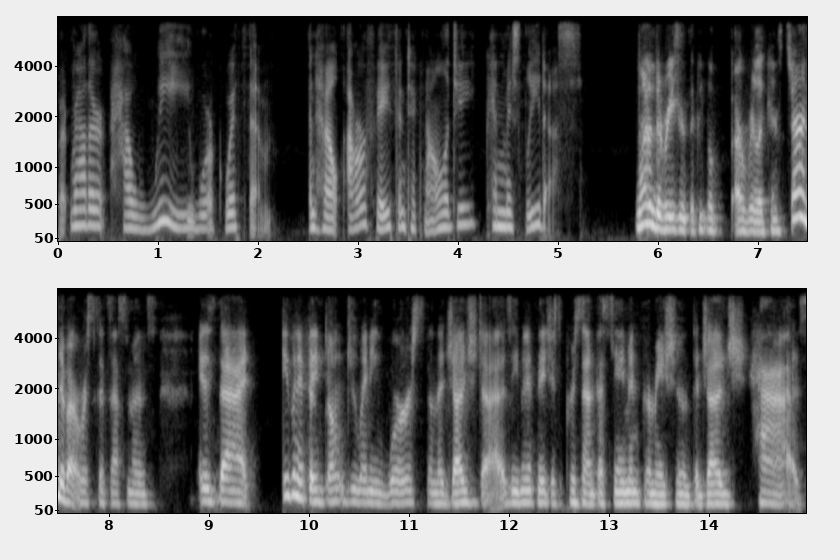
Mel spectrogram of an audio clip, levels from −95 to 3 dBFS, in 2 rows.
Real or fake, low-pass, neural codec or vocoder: fake; 7.2 kHz; codec, 24 kHz, 3 kbps, HILCodec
